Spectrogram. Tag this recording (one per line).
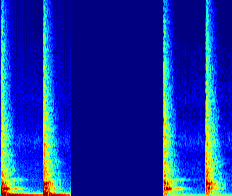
audacity
ceramic
drum
percussion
